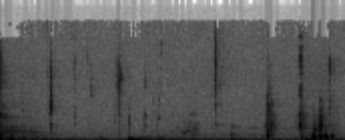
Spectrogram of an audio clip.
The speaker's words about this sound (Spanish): pausa para trago de agua.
